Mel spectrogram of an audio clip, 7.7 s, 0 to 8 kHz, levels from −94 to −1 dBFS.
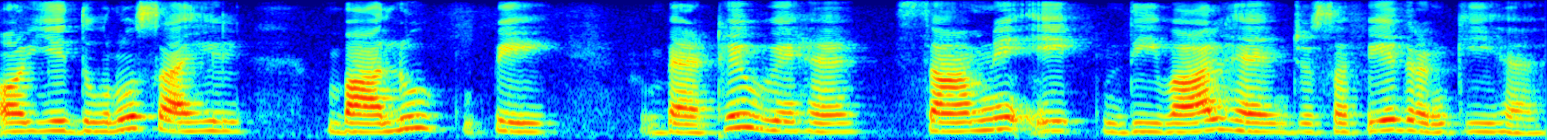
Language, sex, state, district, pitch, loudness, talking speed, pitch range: Hindi, female, Uttar Pradesh, Varanasi, 195 Hz, -21 LUFS, 140 wpm, 185-210 Hz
